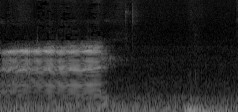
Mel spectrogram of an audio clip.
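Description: One held, bleat-like vocal sound at a steady pitch, lasting about a second and then cutting off.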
